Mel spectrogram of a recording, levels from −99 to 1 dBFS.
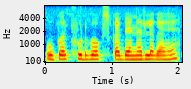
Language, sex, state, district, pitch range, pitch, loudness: Hindi, female, Jharkhand, Deoghar, 210-215 Hz, 215 Hz, -15 LUFS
